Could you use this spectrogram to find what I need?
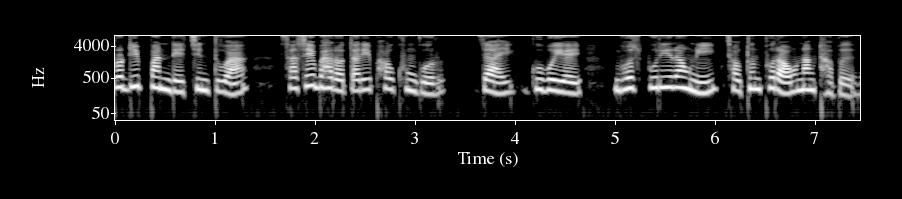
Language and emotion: Bodo, neutral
